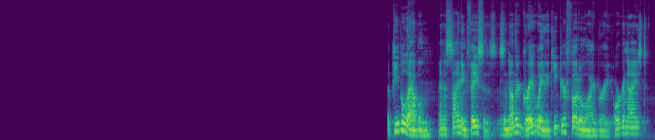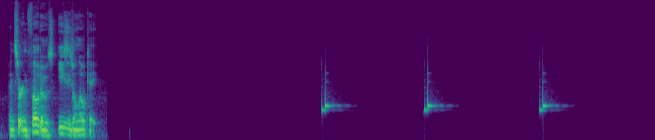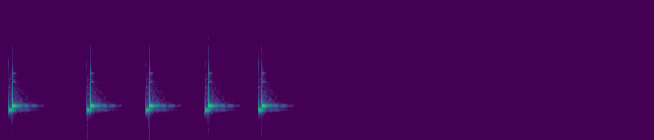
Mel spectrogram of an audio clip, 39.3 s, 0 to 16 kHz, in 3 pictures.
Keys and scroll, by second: 0.0-0.3 typing.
